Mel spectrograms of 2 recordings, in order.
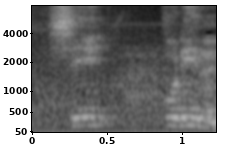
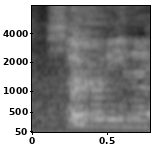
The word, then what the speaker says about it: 씨 뿌리는: 발음이 유의하셔야 돼요. 잘못하면 욕이 될 수 있으니까 씨 뿌리는 이라고 딱 끊어 주셔야 돼요. 안 그러면 씨 뿌리는 이렇게 되면 이제 이상하게 예수님께서 씨 뿌렸다고 할 수 있기 때문에 굉장히 어렵습니다.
